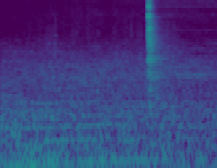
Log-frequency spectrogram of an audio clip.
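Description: Compressed natural gas dispenser being switched on: a single sharp click about one and a half seconds in, over a low steady rumble, as the dispenser starts up to fill the vehicle.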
